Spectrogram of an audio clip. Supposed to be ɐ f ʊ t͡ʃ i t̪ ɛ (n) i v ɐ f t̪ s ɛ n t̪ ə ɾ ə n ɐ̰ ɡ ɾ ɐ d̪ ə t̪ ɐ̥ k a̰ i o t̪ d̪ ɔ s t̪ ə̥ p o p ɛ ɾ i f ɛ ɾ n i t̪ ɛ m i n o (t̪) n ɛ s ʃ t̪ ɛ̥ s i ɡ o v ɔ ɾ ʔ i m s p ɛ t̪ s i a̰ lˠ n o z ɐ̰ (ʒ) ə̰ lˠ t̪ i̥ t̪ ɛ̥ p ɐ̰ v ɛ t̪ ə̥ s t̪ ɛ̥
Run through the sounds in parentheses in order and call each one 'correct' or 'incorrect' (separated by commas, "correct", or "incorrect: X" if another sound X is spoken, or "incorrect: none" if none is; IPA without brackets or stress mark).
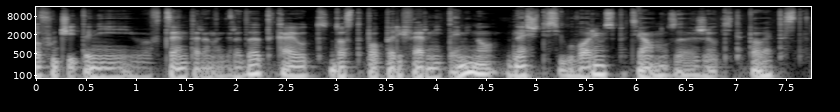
correct, incorrect: d̪, correct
